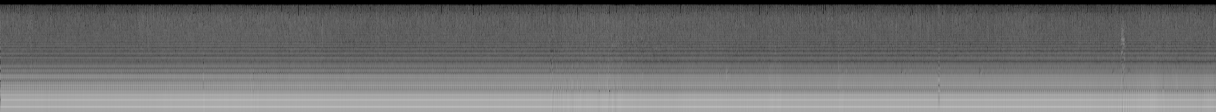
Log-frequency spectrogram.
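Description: Loud, steady electrical mains hum with a dense stack of even overtones, unchanging throughout. Two faint clicks sit on top, about nine and eleven seconds in.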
